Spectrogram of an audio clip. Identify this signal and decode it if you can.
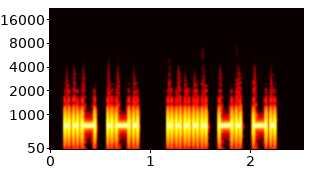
Morse code, heard as a keyed tone, about 38 wpm, spaced as for 33 wpm, 700 Hz. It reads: UR 5NN
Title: Speed-Racing Common QSO Phrases - 28wpm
